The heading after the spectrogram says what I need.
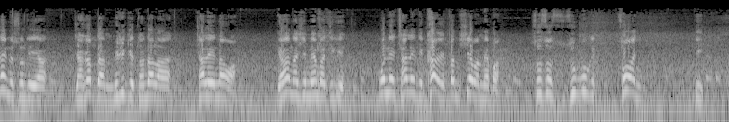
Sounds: Male speech, Speech, monologue

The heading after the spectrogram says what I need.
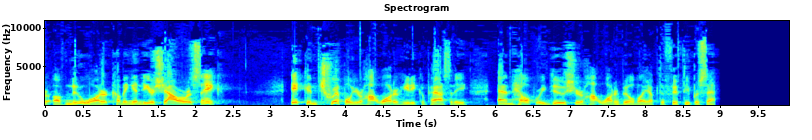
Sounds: Speech

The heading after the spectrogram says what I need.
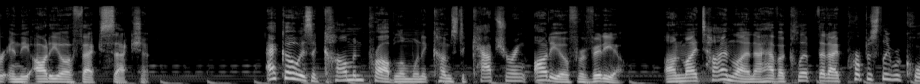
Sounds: Speech, Speech synthesizer

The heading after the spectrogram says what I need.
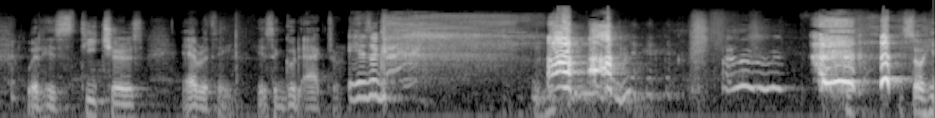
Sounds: Snicker, Chuckle, Speech

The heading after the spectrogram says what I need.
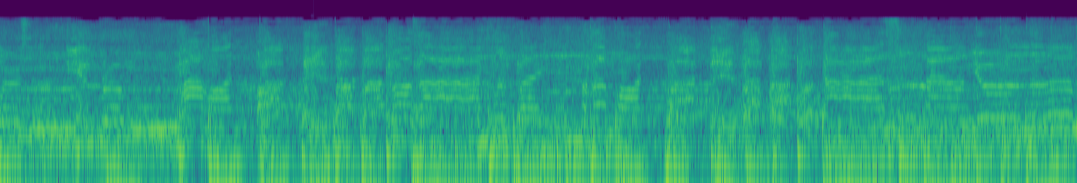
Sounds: Music

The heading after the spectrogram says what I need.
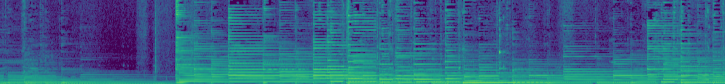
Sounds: Plucked string instrument, Music, Musical instrument, Strum, Guitar

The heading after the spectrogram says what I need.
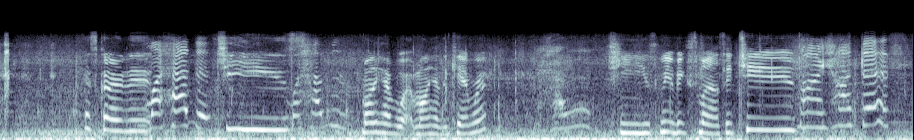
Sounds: Speech, Single-lens reflex camera

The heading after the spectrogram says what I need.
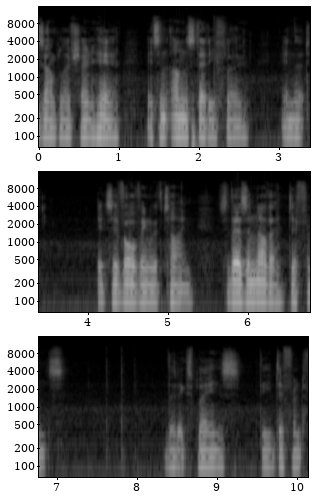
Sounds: Speech

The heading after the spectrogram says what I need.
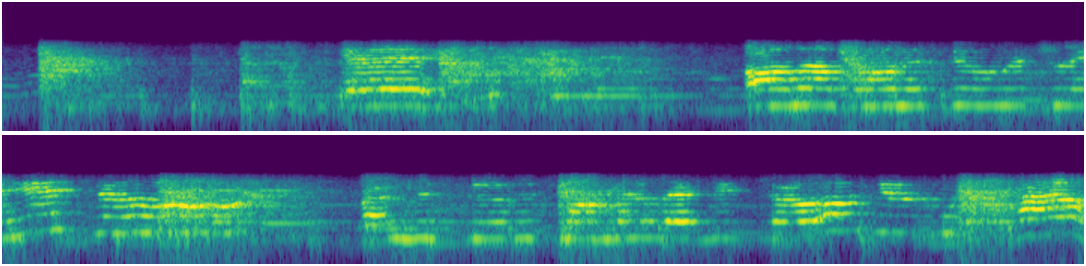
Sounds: Female singing, Music

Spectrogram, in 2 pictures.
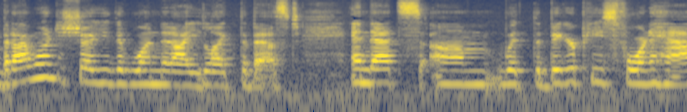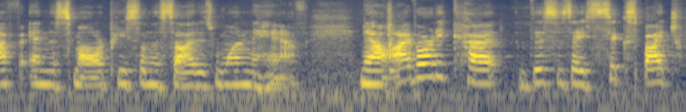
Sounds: Speech

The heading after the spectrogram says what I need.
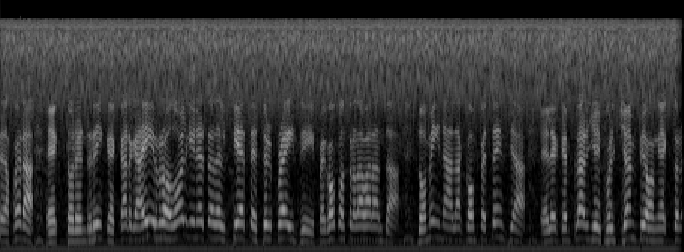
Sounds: Speech

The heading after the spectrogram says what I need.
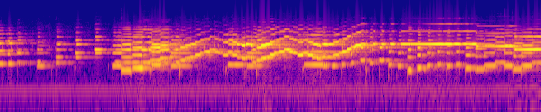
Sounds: playing oboe

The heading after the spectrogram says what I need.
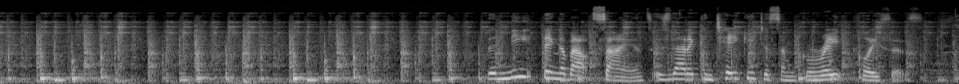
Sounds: Music, Speech

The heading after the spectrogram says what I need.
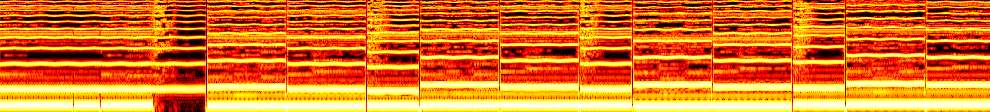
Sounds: Music, Video game music

